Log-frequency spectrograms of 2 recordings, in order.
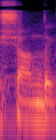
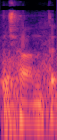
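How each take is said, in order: First: It starts with 'sh' and ends in 't'. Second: It starts with 'chh' and ends in 't'. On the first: "ना ही शांत कहना है" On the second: "इसको छंत नहीं कहना"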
